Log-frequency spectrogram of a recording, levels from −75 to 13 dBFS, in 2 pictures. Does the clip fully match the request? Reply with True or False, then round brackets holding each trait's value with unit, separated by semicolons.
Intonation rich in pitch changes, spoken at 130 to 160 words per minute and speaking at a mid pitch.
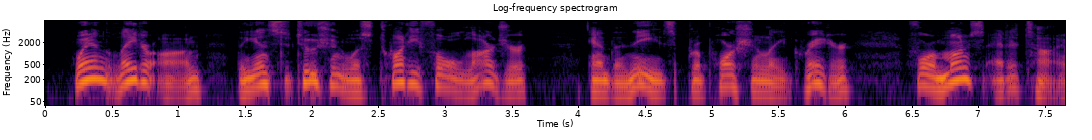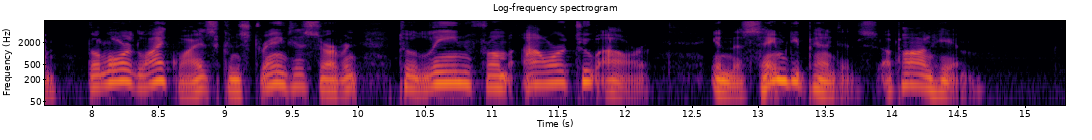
False (8.3 semitones; 140 wpm; 125 Hz)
